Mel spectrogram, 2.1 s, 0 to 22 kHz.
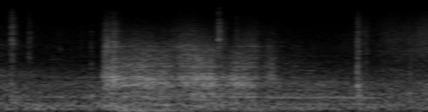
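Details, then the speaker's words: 2010 Infiniti G37(S) manual, salvage-auction car listed as run-and-drive, on a jump pack with 12 volts present: a short burst of cranking dies away without the engine firing; crank, no start. "She doesn't want to run. Okay, well, she doesn't want to cooperate."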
